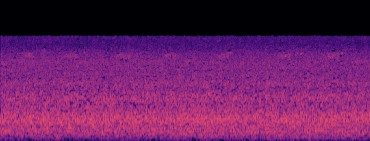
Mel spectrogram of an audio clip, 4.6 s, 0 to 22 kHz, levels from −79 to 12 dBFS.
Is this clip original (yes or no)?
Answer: no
